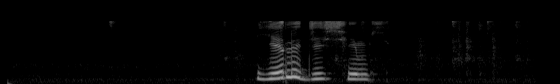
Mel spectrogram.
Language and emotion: Russian, neutral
